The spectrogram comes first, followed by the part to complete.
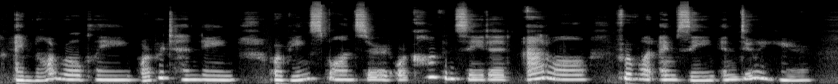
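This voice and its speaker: A woman speaks at a fairly slow pace in a fairly high voice, with ordinary pitch variation, very even loudness and noticeable background noise. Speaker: video blogger. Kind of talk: personal monologue. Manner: articulate.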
